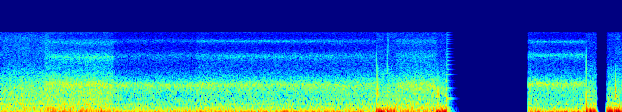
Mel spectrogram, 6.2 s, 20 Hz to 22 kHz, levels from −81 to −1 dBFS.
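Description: From 0.0 to 3.76 s, again from 3.96 to 4.36 s and from 5.28 to 5.86 s, the sound gives way to steady, featureless noise. This is likely sound dropped by the voice detector, with comfort noise filling the gaps. On a spectrogram these stretches appear as flat, uniform hiss with no events.

From 5.96 to 6.08 s, a burst of packet loss removes about 100 ms. The last sound is held and fades, leaving a smeared, decaying tail before the waveform resumes further on.

Throughout the clip, the spectrogram stops at 8 kHz, which fits the G.722 wideband call path.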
